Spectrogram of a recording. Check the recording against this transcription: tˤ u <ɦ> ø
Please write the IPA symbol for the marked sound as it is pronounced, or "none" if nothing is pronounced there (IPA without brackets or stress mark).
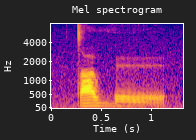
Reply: ɦ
